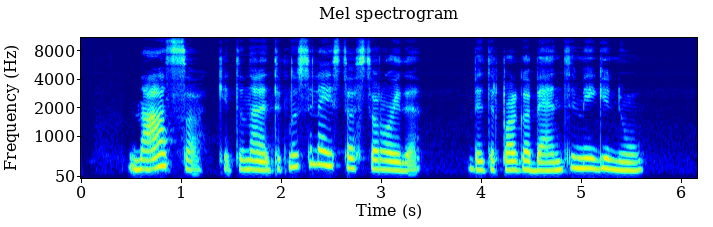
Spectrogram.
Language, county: Lithuanian, Tauragė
